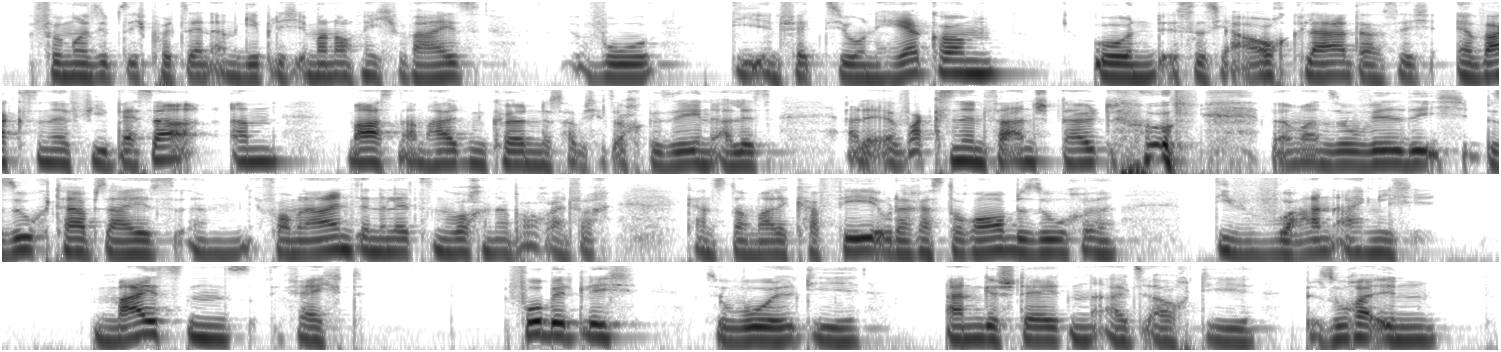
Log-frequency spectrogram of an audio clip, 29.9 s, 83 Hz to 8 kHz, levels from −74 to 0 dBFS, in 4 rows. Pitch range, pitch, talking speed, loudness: 140-155 Hz, 145 Hz, 145 wpm, -21 LUFS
